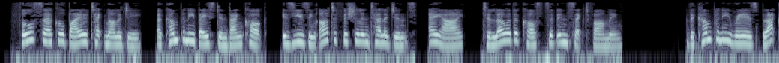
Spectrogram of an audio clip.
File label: English Advanced FAST Reading; Insect Farms Turn to AI to Lower Costs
